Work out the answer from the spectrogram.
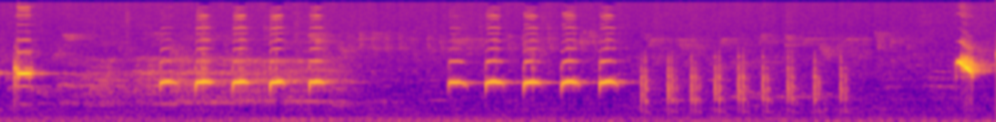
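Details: Asian pied starling from Indonesia in gacor song with isian fill: a high note, then two sets of five soft, evenly spaced mid-pitched whistles, a fast ticking rattle and a final squeak.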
